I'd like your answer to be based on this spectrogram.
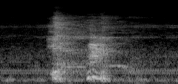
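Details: Adult smoker's morning cough: two harsh, throaty cough bursts.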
